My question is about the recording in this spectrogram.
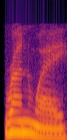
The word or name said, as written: runway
